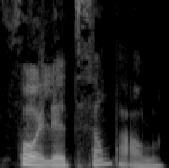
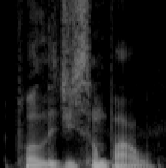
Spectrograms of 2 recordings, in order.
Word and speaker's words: Folha de São Paulo: pronúncia em português, porque, primeiramente, você tem a palavra folha, que tem o som de LH, que é difícil para os gringos, pelo menos é difícil para mim. E também em São Paulo, você tem uma vogal nasal, são.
